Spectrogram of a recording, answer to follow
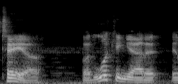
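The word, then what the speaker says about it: Te'a: goliath's name t e apostrophe a so it's pronounced tea but looking at it it looks like he's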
